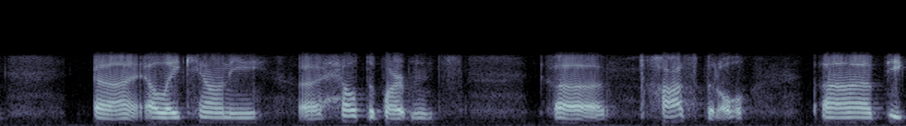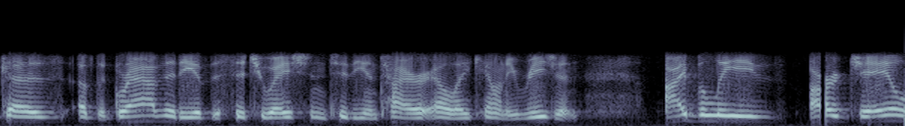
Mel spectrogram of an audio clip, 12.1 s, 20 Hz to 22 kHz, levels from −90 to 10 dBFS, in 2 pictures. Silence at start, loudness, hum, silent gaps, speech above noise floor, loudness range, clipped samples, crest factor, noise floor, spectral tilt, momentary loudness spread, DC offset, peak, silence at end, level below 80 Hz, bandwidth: 0.65 s; -21 LUFS; none; none; 34 dB; 4 LU; under 0.1%; 16 dB; -55 dBFS; -7 dB/octave; 9 LU; under 0.1%; -6 dBFS; 0 s; -70 dBFS; 4.1 kHz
